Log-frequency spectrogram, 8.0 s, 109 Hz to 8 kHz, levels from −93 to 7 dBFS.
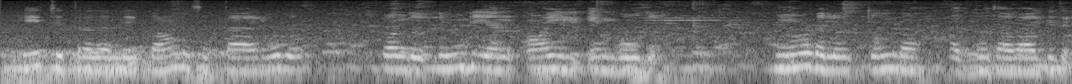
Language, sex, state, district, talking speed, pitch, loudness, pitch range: Kannada, female, Karnataka, Dharwad, 90 wpm, 230 Hz, -17 LUFS, 215-240 Hz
